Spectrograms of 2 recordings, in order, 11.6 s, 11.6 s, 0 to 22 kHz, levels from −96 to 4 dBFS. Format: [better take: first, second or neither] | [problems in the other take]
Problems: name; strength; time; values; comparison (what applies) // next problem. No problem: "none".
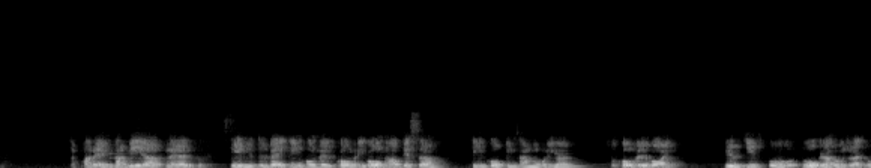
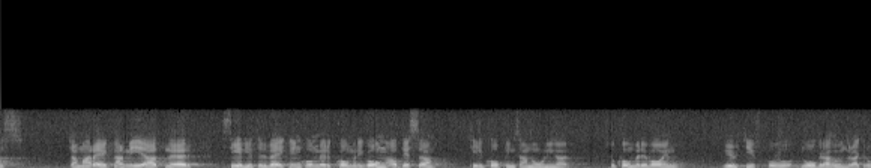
second | noise reduction (neural mask model DeepFilterNet 3)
